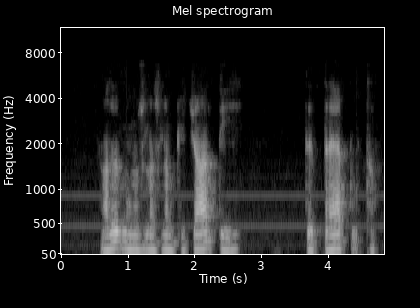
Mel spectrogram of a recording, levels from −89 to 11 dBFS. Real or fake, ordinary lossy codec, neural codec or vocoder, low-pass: real; Opus, 32 kbps; none; 7.2 kHz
